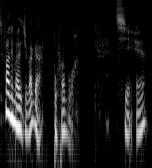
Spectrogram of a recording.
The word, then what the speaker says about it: 请: O por favor é a primeira sílaba. 请, 请, terceiro tom.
